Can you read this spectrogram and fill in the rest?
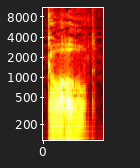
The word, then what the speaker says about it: Goa'uld: Goa'uld.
